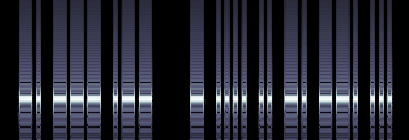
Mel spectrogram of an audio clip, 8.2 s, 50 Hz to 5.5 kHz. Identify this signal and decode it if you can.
Morse code, heard as a keyed tone, about 14 wpm, 700 Hz. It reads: NOW THINGS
